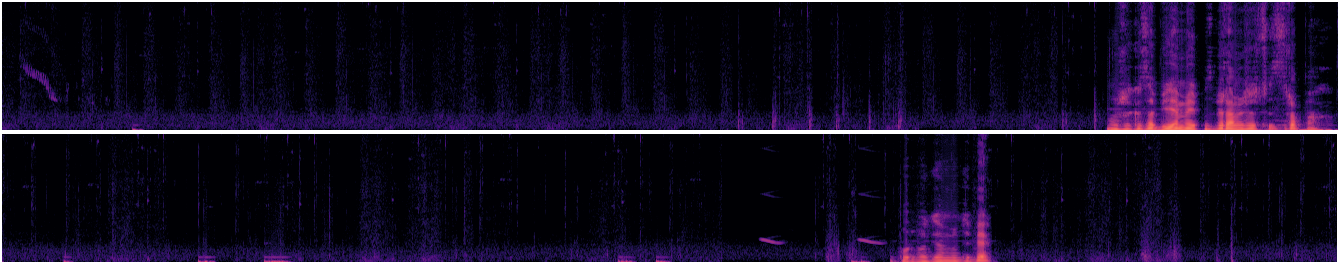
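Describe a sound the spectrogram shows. Footsteps run over grass and rock.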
